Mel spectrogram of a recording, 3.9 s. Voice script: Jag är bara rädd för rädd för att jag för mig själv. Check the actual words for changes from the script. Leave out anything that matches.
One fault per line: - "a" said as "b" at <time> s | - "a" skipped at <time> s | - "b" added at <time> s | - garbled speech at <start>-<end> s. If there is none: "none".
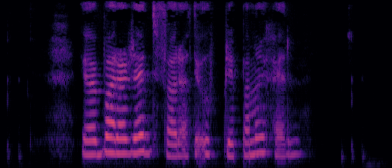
- "rädd för" skipped at 1.8 s
- "för" said as "upprepar" at 2.0 s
